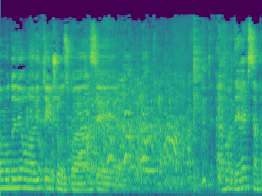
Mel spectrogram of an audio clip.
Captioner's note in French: rires public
